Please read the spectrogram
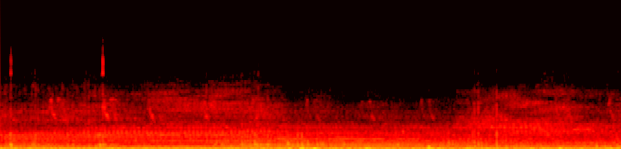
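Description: Steady low rumble of a moving vehicle, road and engine noise, with a few faint ticks.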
